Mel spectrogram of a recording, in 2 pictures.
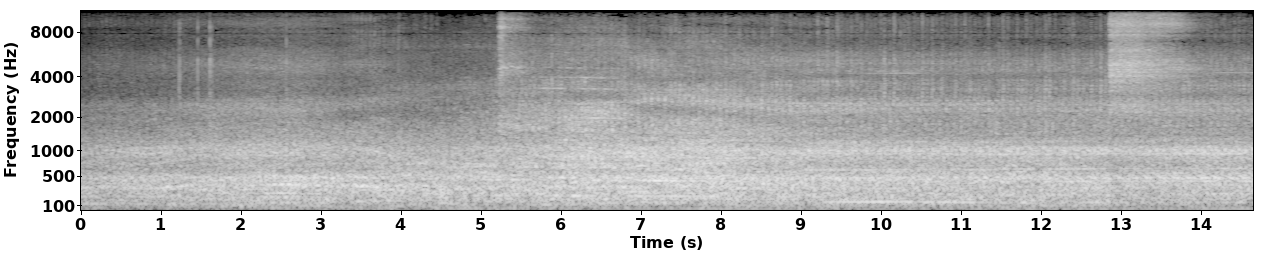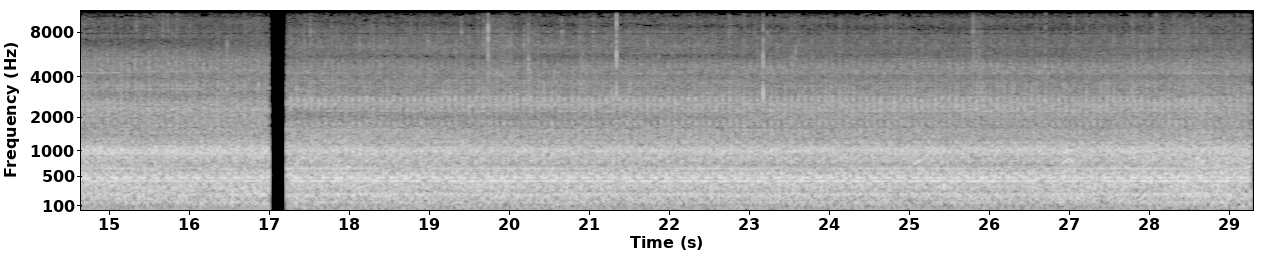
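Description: Transit buses running at a stop, their engines humming steadily, with short air-brake hisses about five seconds in and again around thirteen seconds in. The sound cuts out for an instant a little past halfway.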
